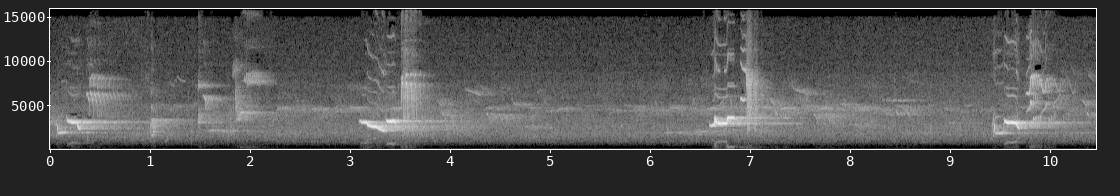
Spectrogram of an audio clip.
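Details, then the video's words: Siberian Thrush (Zoothera sibirica): repeated song phrases roughly every three seconds, each a bright whistled note with a quick drop then steady pitch, tailed by high thin buzzy trills; faint chirps fill the gaps. "白眉地鶇/Siberian Thrush"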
